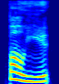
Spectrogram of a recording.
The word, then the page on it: 暴雨: bào yǔ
